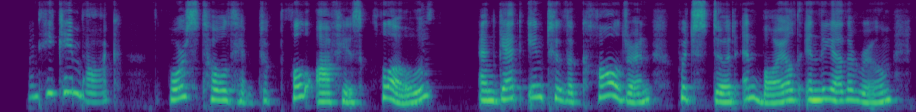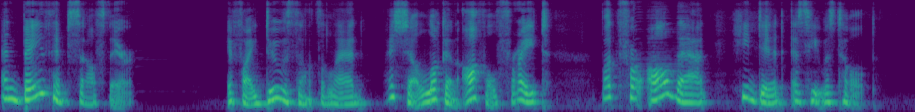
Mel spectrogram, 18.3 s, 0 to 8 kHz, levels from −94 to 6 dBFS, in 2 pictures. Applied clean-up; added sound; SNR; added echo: neural mask model DeepFilterNet 3.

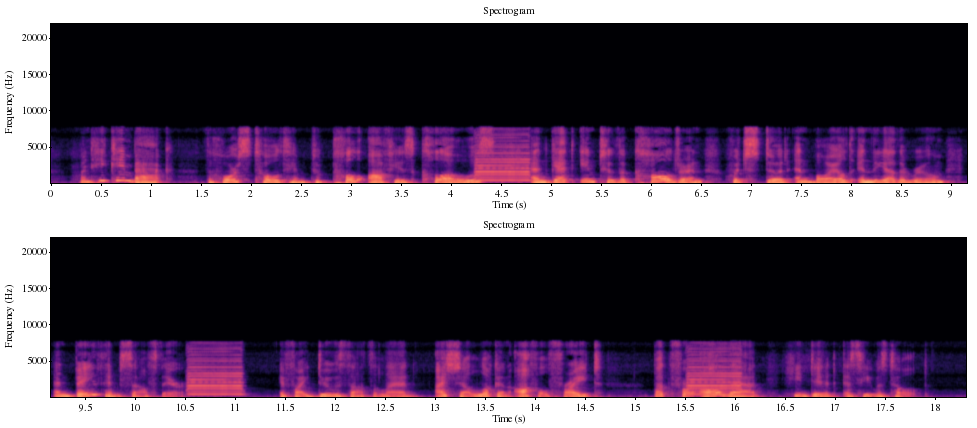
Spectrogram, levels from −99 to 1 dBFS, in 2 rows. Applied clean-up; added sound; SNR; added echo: none; Vehicle horn, car horn, honking; 12 dB; reverberation time 0.4 s.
